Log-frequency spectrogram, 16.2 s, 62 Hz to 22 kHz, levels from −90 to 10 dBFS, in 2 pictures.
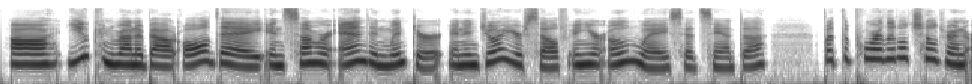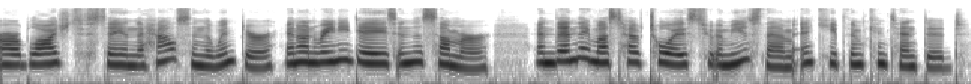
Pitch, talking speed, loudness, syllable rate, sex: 260 Hz, 205 wpm, -16 LUFS, 5.1 syllables/s, female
